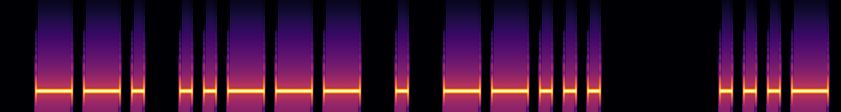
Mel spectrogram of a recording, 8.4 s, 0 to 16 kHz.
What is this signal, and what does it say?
Morse code, heard as a keyed tone, about 10 wpm, 700 Hz. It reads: G2E7 V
